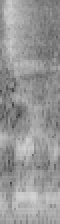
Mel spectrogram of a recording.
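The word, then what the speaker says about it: Zoigl: i've polished off my soil house yeah we're on the same thing which i i insist on pronouncing the german way the zoyo house so i go so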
